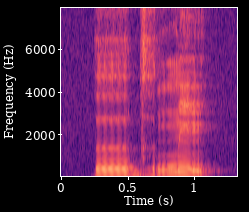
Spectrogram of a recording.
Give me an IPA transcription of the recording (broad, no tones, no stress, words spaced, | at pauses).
ɯːbʱɯ ŋ͡mĩ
